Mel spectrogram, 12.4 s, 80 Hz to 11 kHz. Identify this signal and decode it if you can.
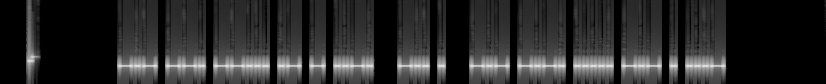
Morse code, heard as a keyed tone, about 20 wpm, 700 Hz. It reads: KG7ATF DE KC5KEV
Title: USA Callsign DE Callsign - 6 Characters - 20wpm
